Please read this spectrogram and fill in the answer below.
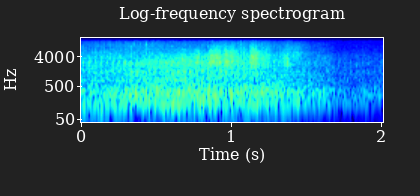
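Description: An engine running steadily with a fast, even pulse, swelling a little and then fading away over the last half second.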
